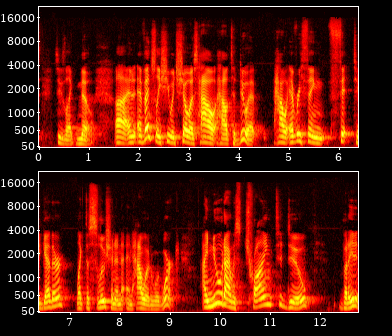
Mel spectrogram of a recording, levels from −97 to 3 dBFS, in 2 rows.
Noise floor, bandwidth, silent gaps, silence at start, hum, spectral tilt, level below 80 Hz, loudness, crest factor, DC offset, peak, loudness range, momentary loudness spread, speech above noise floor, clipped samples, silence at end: -61 dBFS; 15.5 kHz; none; 0.35 s; none; -5.5 dB/octave; -76 dBFS; -24 LUFS; 20 dB; under 0.1%; -6 dBFS; 5 LU; 12 LU; 37 dB; under 0.1%; 0 s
